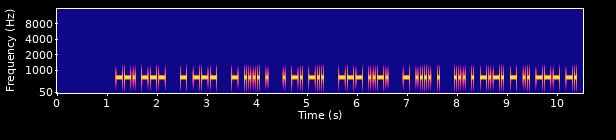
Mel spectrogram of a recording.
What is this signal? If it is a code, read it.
Morse code, heard as a keyed tone, about 28 wpm, 700 Hz. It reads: GO TO THE END OF THE SECTION
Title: Sentences from Top 1000 Words - Review Part 5 - 28wpm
